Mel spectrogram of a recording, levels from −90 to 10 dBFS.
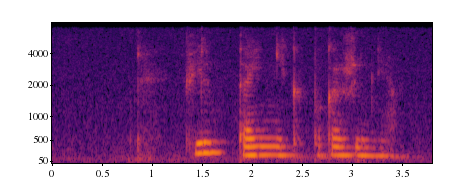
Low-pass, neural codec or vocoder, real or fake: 7.2 kHz; none; real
